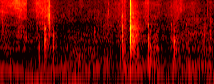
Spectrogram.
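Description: A plastic coin tube of silver bullion coins being handled as its cap is pulled off: a soft rustle and a few light plastic clicks, the sharpest about a second and a half in.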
